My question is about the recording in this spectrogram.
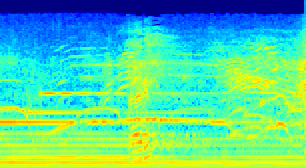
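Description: Live band holding a steady sustained chord, with high voices gliding up and down over it, typical of fans screaming at a concert.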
